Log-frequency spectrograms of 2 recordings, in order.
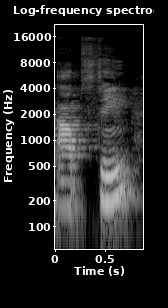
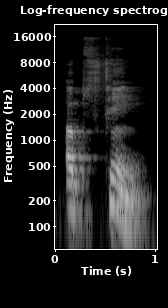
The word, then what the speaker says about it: abstain: today's list is abstain follow the pronunciation of sting it's not abstain it's abstain what does this mean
